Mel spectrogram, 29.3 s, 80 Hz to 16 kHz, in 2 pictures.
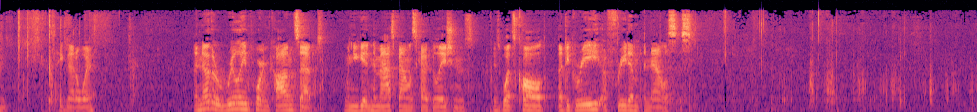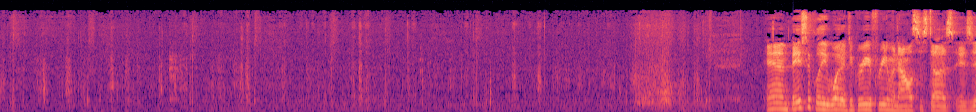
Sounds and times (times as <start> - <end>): Speech: 0.8 - 1.5, 2.9 - 10.5, 26.1 - 29.2
Writing: 11.7 - 25.3.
